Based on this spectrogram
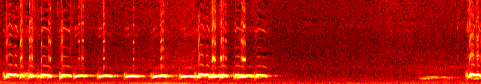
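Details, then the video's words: Local-strain zebra dove in full, thick, crystal-clear voice, used as a lure to draw replies from other zebra doves: a fast run of short, looping coos near one pitch, about four per second, then a pause and a fresh start. "Perkutut Lokal Gacor SUARA Kristal TEBAL Jitu AHLINYA UNTUK pancingan perkutut NYAUT"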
